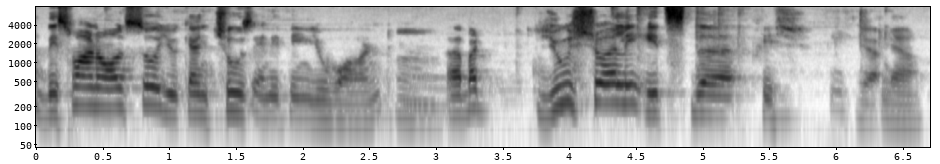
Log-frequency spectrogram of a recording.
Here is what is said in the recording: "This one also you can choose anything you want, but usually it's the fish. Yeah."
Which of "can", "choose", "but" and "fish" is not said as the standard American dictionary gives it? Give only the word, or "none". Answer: none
